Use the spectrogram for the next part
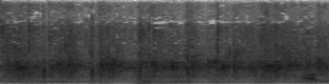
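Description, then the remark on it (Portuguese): An audience applauds Jesus in a steady, dense wash of clapping that holds at an even loudness throughout, with a faint murmur of voices underneath. “Quem está sentindo a presença de Deus, aplauda Jesus, ele merece.”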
